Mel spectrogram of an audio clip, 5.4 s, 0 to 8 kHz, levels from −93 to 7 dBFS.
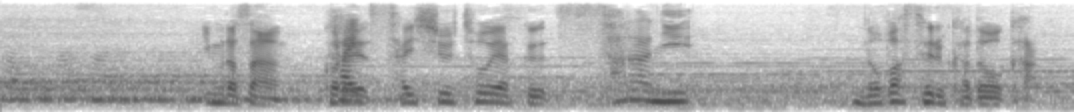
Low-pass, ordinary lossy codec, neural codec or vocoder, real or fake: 7.2 kHz; none; none; real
